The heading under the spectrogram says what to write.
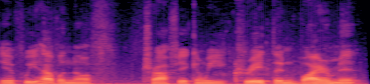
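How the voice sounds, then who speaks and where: Young male guest, earnest and halting, everyday mid-range voice. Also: mid-range voice, steady tone, a little mellow, slight background noise. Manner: earnest, halting with fillers and restarts. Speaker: community organization guest. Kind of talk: casual interview chat.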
